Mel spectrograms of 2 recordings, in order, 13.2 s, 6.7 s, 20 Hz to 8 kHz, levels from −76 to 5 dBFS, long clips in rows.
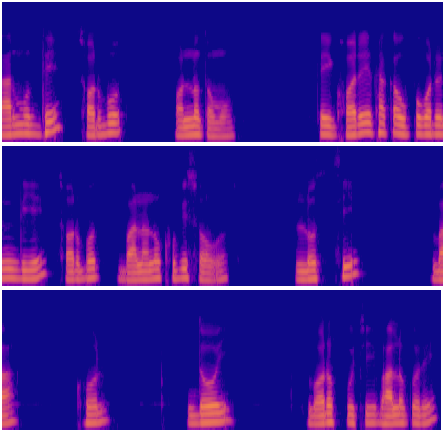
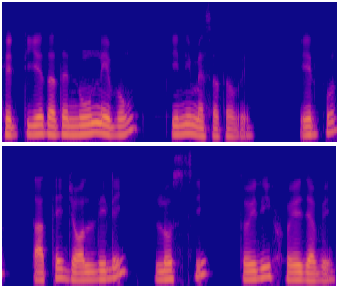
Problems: none marked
